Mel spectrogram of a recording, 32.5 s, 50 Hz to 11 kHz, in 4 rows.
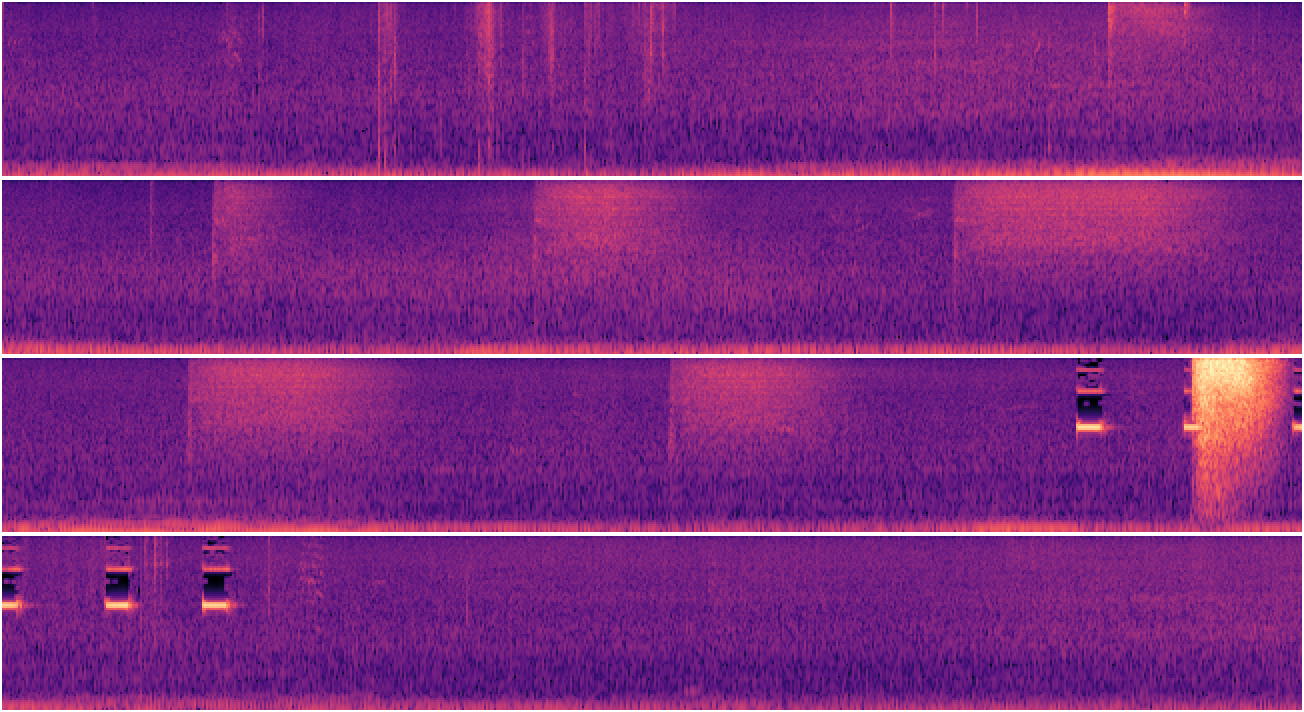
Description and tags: The sound of a tyre / tire being filled with compressed air. Mics were resting on the ground next to the tyre. Quite a lot of other car noises in the background unfortunately. I'll have to go back late one night and do it right. Recording chain: Panasonic WM61A (microphones) - Edirol R09HR (digital recorder).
